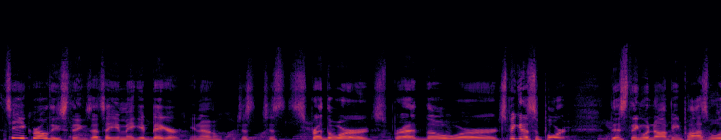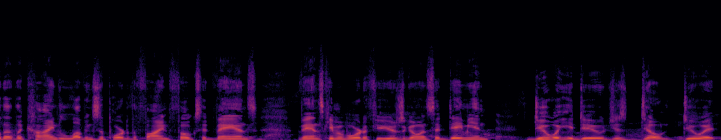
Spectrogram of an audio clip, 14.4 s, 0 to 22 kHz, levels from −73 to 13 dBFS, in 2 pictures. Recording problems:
voice in the background; faint; throughout; 25 dB below the speech

